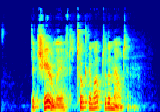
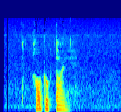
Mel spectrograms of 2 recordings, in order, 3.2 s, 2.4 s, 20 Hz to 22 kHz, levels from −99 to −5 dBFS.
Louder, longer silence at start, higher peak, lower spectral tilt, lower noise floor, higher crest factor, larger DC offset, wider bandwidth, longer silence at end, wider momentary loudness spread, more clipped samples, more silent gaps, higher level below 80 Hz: first, -19 LUFS vs -31 LUFS; about the same, 0.65 s vs 0.65 s; first, -2 dBFS vs -12 dBFS; second, -4.5 dB/octave vs -8 dB/octave; first, -78 dBFS vs -62 dBFS; about the same, 20 dB vs 22 dB; neither; first, 13 kHz vs 11 kHz; second, 0.5 s vs 1.05 s; second, 11 LU vs 25 LU; neither; neither; first, -60 dBFS vs -76 dBFS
